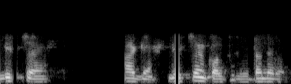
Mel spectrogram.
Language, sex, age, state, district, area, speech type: Odia, male, 45-60, Odisha, Khordha, rural, conversation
